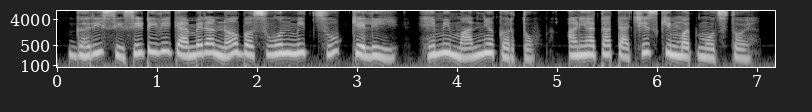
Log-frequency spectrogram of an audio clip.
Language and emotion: Marathi, sad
